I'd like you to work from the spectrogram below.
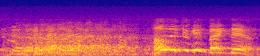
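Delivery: high, squeaky surprised mock Arabic accent, slow; mock Arabic accent, startled; mock Iraqi accent. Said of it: "Iraqi accent".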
